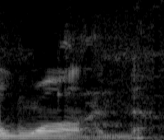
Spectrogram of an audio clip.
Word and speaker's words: yuan: It's pronounced the yuan.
